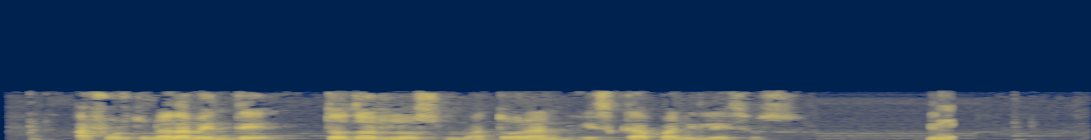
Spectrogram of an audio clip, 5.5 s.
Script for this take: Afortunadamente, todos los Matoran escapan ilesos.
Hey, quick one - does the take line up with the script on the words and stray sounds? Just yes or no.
no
